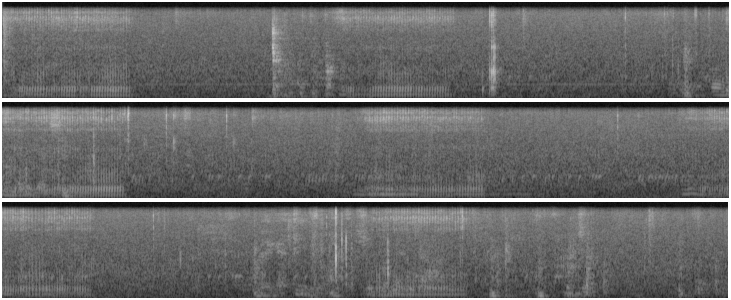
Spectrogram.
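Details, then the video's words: Sleeping dog snoring deeply; broad rasping snores come in regular breaths roughly every three to four seconds, each lasting about a second, in a quiet indoor room. "Snoring and sleeping like a rock"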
